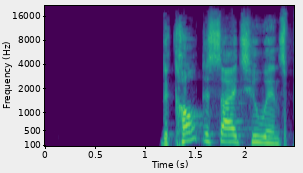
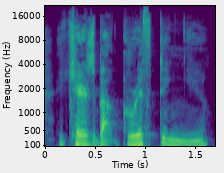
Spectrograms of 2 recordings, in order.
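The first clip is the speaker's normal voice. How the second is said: usual speaking voice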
